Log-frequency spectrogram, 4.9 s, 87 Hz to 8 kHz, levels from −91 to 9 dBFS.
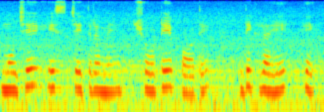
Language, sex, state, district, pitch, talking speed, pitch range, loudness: Hindi, female, Madhya Pradesh, Dhar, 215 Hz, 110 wpm, 200-230 Hz, -15 LUFS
